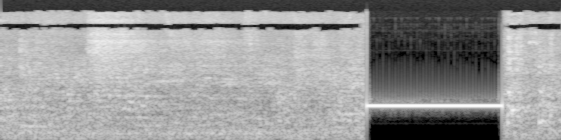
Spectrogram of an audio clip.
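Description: Restaurant chatter and clatter, cut near the end by a one-second steady censor bleep that replaces all other sound, as if to mask a word.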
